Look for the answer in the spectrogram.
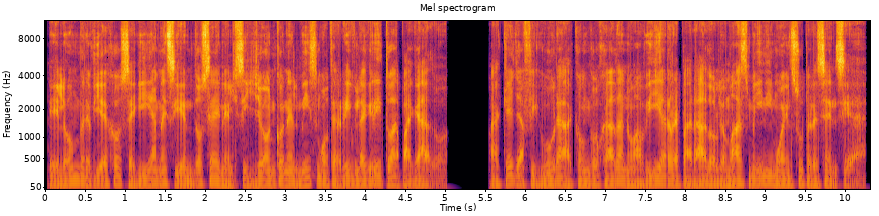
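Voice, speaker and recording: A man narrating an audiobook chapter in a slow, measured reading. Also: very deep voice, vocal fry, a little mellow, no room sound, clean studio sound. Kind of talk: scripted narration.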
